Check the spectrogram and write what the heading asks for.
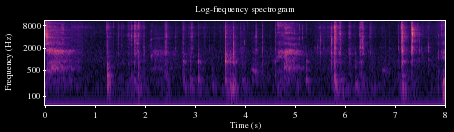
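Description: Irregular small clicks and taps of hard plastic parts as a vacuum motor's black plastic end housing is handled and seated by hand over the armature and brushes.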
